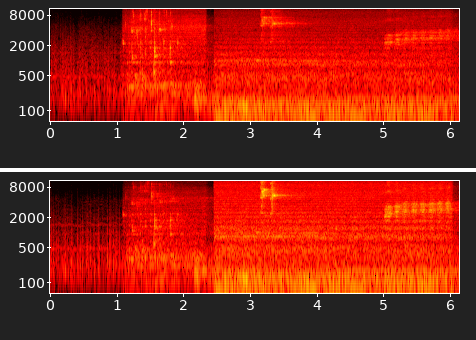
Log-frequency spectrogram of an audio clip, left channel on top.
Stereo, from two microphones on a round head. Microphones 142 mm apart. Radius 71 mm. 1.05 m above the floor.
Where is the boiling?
80° left, 1.2 m.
